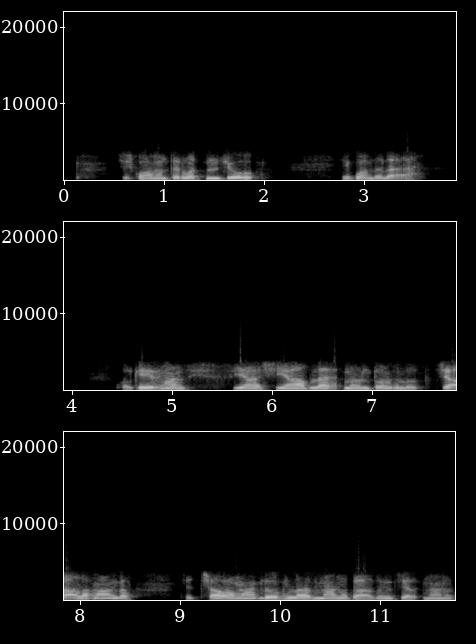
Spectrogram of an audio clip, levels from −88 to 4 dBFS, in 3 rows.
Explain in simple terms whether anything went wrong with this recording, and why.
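Two things went wrong. The whole recording has passed through the G.729 codec, a low-rate internet-telephone codec that rebuilds speech from a simplified model of the voice. It keeps only a narrow phone-like band, roughly 200 Hz to 3.4 kHz, so the speech sounds thin and boxed-in. Because the codec rebuilds each sound from a model rather than sending the original, there is a plainly audible roughness and a slightly synthetic edge throughout.

The second problem is VoIP packet loss concealed by the speech codec. At 1.81, 4.82, 6.55, 8.07, 9.75 and 11.32 seconds, chunks of audio between 40 and 100 milliseconds long never arrived. The decoder filled each gap by stretching the last sound it had, so you hear a brief smeared, tone-like or hissy patch that fades. Because each chunk is decoded from the one before it, the speech stays weak or distorted for a moment after normal audio returns. The longest dropout is at 6.55 seconds.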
